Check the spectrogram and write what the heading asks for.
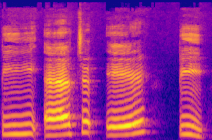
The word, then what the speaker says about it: that: इसी प्रकार से जब टी के बाद में एच आ रहा हो तो यहाँ पर आप देख सकते हैं उसका उच्चारण द भी हो सकता है और थ भी हो सकता है। तो THAT, तो यहाँ पर टी के बाद एच आ रहा है, तो यहाँ पर टी का उच्चारण द होगा। तो हम इसको कैसे पढ़ेंगे, THAT, तो दैट।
